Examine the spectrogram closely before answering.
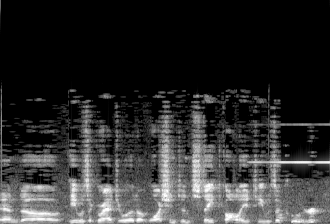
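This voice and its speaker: A man with an American accent speaks fairly slowly over noticeable background noise. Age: 90s. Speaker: retired hardware store owner. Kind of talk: interview. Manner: halting.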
